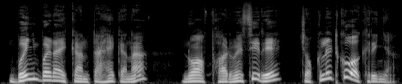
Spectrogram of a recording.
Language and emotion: Santali, surprised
